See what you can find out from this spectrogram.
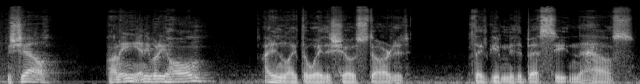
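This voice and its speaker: An actor playing a grim, world-weary American police detective in a video game, speaking in measured, hardboiled style. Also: male voice, extremely low pitch, husky. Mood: alarmed. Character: brooding, world-weary New York police detective, man. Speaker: narrator and protagonist detective. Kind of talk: hardboiled noir scripted narration. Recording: music behind the voice.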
